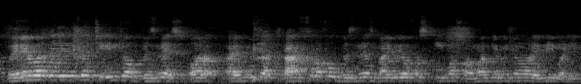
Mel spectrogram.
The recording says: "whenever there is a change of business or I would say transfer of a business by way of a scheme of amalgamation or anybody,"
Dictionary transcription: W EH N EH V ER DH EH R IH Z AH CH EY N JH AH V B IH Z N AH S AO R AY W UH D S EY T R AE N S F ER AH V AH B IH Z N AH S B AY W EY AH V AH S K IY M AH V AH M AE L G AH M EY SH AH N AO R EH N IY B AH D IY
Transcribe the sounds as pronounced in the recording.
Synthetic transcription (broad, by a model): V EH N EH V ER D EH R IH Z AH CH EY N JH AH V B IH Z N AH S AO R AY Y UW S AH T R AE N S F ER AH F AH B IH Z N AH S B AY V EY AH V AH S K IY M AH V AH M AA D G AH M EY SH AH N AO R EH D IY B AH D IY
